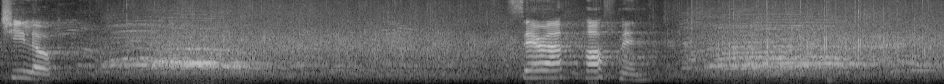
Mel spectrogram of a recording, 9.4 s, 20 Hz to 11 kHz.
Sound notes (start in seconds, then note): 0.0 applause; 6.5 applause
